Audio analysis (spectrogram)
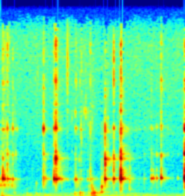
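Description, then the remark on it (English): Ice cubes clink and rattle against a glass in a quick, irregular series of bright, high taps, some sharper than others, with no one talking. “just, you know, when the ice melts and it starts to like move around, that feels pretty good.”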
